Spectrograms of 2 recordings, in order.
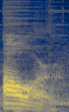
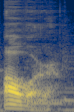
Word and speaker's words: hour: An hour. Here H is silent. An honest or honorable man. I'll just show you over here. Just have a look at this. An hour.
